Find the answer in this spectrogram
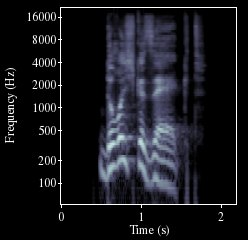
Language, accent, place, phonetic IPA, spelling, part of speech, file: German, Germany, Berlin, [ˈdʊʁçɡəˌzɛːkt], durchgesägt, verb, De-durchgesägt.ogg
- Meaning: past participle of durchsägen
